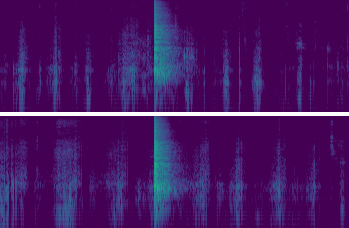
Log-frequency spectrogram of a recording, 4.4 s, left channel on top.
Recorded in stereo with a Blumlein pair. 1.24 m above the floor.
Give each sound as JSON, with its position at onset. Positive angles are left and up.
{"t": 1.9, "sound": "a clap", "azimuth_deg": -25, "distance_m": 0.9}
